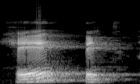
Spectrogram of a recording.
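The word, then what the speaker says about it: ܗܒ: ഹേ, ബേത്ത്. ആ എന്ന സ്വരം. അന്ത്യാക്ഷരം ബേത്ത്. അന്ത്യാക്ഷരത്തിന് സ്വരമില്ലാത്തത് കൊണ്ട് അതിന്റെ തൊട്ടുമുമ്പിലെ അക്ഷരത്തിന്റെ സ്വരം ദീർഘമായി ഉച്ചരിക്കുന്നു. ഹാബ്, ഗിവ്, തരൂ എന്നാണ് ഇതിന്റെ അർത്ഥം.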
